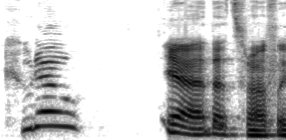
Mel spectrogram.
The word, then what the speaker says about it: Khud0: Joining us this week is, also known as, I believe is that pronounced Khud0?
